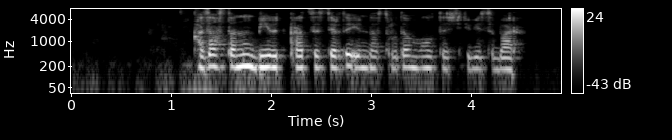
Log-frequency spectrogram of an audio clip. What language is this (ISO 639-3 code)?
kaz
